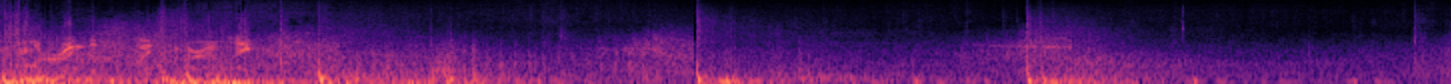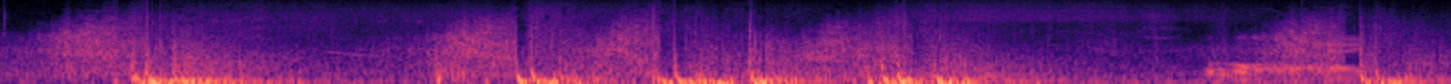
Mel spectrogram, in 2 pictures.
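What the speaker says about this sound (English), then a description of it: "They're mortaring the point currently" Mortar fire in the video game Squad, heavy booms and bursts landing at intervals, some close and loud, under people talking.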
